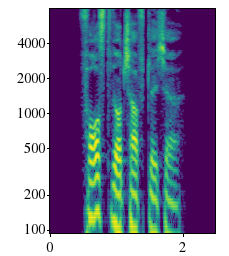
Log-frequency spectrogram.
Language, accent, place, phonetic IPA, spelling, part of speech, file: German, Germany, Berlin, [ˈfɔʁstvɪʁtˌʃaftlɪçə], forstwirtschaftliche, adjective, De-forstwirtschaftliche.ogg
- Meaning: inflection of forstwirtschaftlich: 1. strong/mixed nominative/accusative feminine singular 2. strong nominative/accusative plural 3. weak nominative all-gender singular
